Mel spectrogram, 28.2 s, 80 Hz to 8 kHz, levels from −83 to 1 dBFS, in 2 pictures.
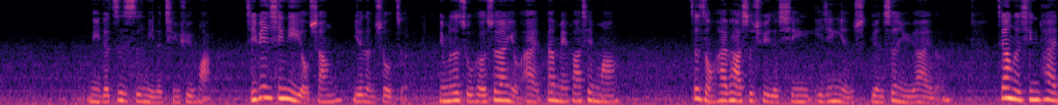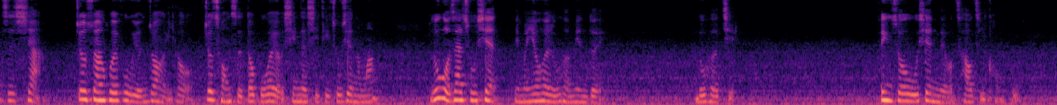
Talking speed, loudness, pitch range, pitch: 220 characters per minute, -26 LUFS, 170-215 Hz, 190 Hz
